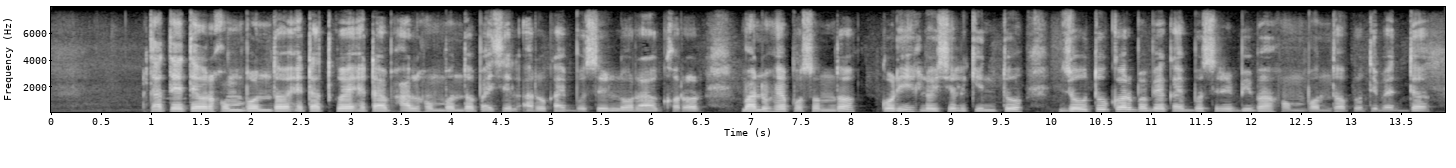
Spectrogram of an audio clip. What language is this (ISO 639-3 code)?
asm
